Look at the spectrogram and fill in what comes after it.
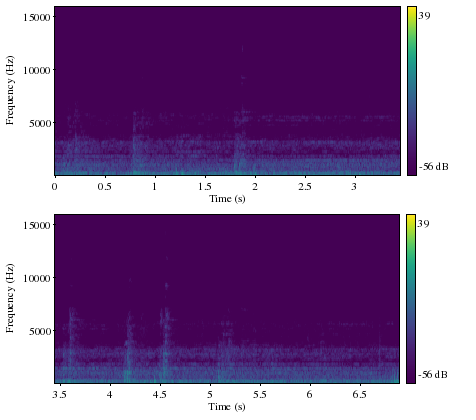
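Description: Awam Express passenger coaches rolling past on the track, their wheels clicking and knocking irregularly over rail joints above a steady rumble.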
